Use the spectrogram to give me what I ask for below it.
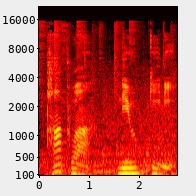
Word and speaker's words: Papua New Guinea: It's pronounced Papua New Guinea.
